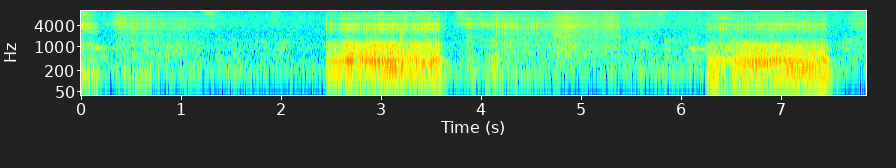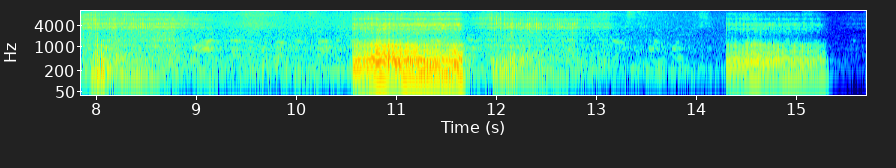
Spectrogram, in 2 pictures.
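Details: 11-week-old French Mastiff (Dogue de Bordeaux) puppy snoring while asleep: loud, rumbling snores, about 15 breaths a minute, with quieter breathing between.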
